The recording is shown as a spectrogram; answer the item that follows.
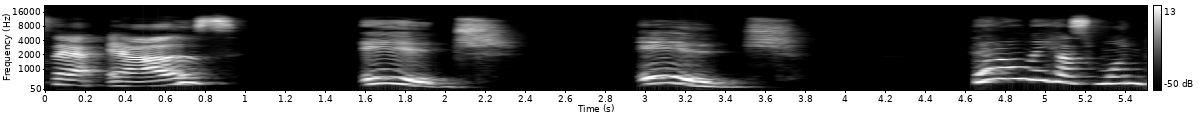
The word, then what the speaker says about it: -age: We pronounce that as idge, idge.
